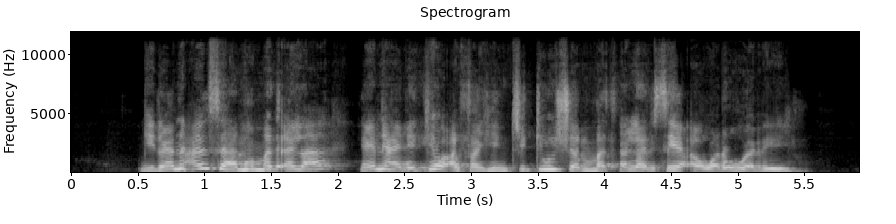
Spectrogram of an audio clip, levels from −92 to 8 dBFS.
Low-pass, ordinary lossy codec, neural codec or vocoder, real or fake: none; none; codec, 24 kHz, 1.5 kbps, HILCodec; fake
